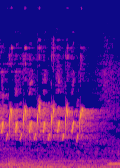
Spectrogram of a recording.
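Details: Moroccan widani goldfinch at Casablanca's Souk Lqriaa bird market: about a second of rapid, evenly paced, bright tinkling notes, then a faint hum of the crowd.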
